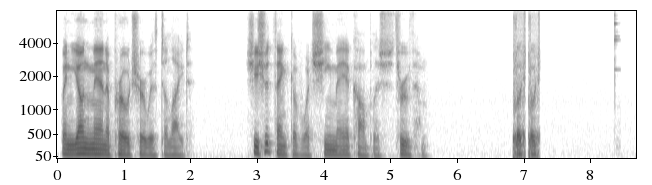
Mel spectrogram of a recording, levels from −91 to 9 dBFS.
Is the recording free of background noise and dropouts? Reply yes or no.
no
